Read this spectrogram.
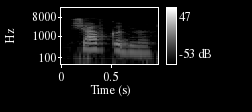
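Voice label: "сявкӧдны", Komi, female; kpv audio dict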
